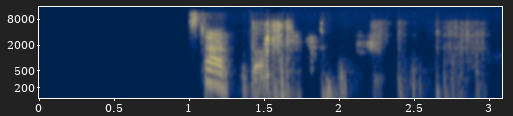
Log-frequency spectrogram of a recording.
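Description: A woman speaks over an online call.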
